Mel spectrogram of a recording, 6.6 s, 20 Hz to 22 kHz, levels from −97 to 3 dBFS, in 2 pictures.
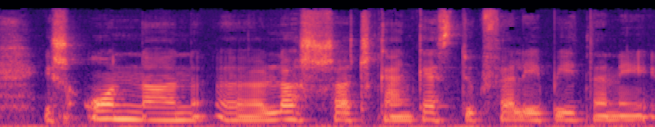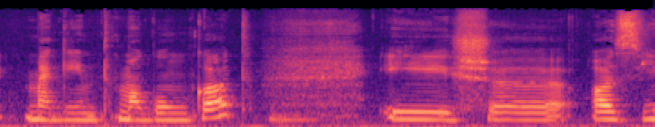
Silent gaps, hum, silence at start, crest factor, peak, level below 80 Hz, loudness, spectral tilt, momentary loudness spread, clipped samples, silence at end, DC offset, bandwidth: none; none; 0 s; 18 dB; -2 dBFS; -40 dBFS; -21 LUFS; -3 dB/octave; 8 LU; under 0.1%; 0 s; under 0.1%; 17 kHz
